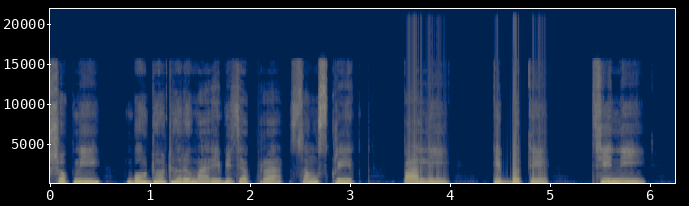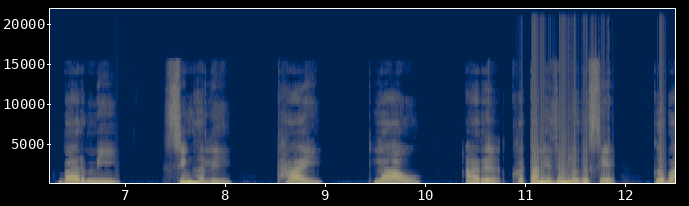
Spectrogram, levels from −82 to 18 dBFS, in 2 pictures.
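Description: Throughout the speech the voice sounds rough and grainy, with a hiss-like fill between harmonics and a thin, somewhat synthetic top end. This is most likely low-delay AAC compression, heavily damaged at a rate that fits about 24 kbps, where short frames resolve pitch poorly.

From 3.57 to 5.15 s, just before "चिनी बार्मी", then from 6.90 to 7.41 s right after those words, and again from 10.75 to 12.40 s, gritty bursts of crackle tear across the sound. This is processor overload crackle: hundreds of sub-millisecond buffers miss their deadline and are skipped, each leaving a hard-edged gap.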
